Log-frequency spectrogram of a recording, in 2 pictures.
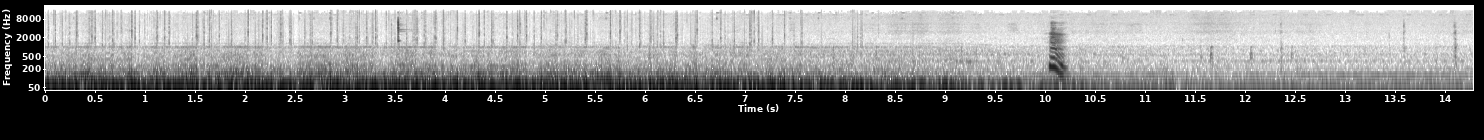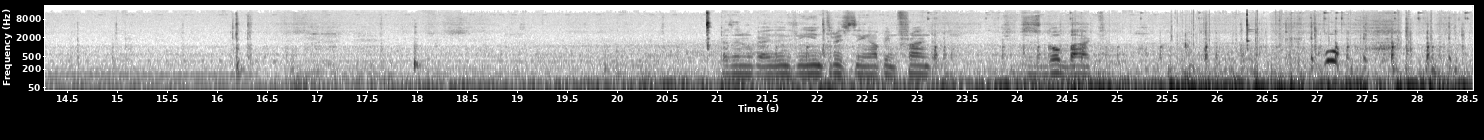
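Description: A car engine rumbles steadily while driving, then idles quietly for a while before pulling away again.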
